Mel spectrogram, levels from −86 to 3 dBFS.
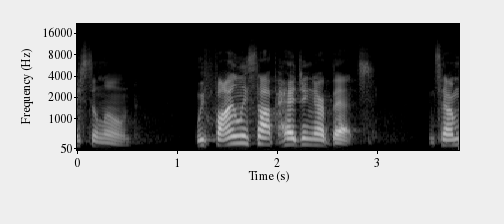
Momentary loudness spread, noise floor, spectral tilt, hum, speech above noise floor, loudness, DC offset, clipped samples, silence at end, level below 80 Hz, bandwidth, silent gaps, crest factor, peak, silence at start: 15 LU; -78 dBFS; -3.5 dB/octave; none; 53 dB; -25 LUFS; under 0.1%; under 0.1%; 0 s; under -90 dBFS; 10.5 kHz; none; 20 dB; -6 dBFS; 0 s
